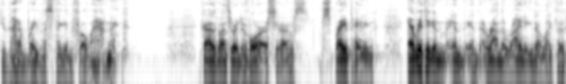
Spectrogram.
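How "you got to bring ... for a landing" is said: put-on near whisper, lower and quieter. Retelling a scared friend's warning: imitating Rick Fry almost whispering. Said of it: "he almost whispering to me".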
